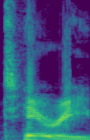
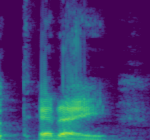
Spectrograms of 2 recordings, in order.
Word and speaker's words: Tere: I probably put too much emphasis on the... I made it too much of a Y pronunciation. Didn't I? I went Terry, but it'd be more Tere. Tere is probably more like it.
